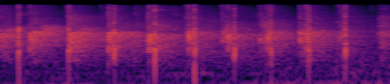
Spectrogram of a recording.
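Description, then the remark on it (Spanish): An audience at a Shabbat gathering applauds with loud claps landing in a steady rhythmic beat, roughly three per second, over a continuous wash of many hands clapping. Nobody speaks. “Un fuerte aplauso.”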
